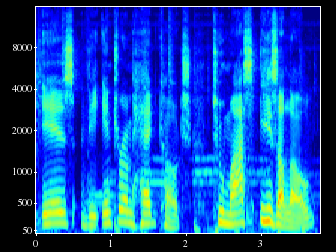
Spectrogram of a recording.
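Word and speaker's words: Tuomas Iisalo: The interim head coach, Tomas Izalo, I went and I got the pronunciation guide. Thank you to the Memphis Grizzlies game notes. He is Finnish. He's from Finland. Tomas Izalo.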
